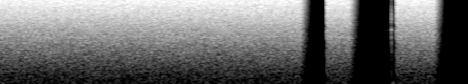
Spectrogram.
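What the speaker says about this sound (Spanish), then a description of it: "En este caso es ruido blanco" A synthesizer noise oscillator puts out flat, pitchless white noise, a steady broadband hiss that cuts off abruptly a few times near the end, with no talking.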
